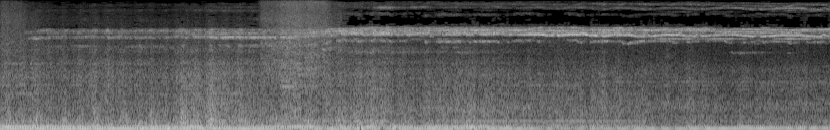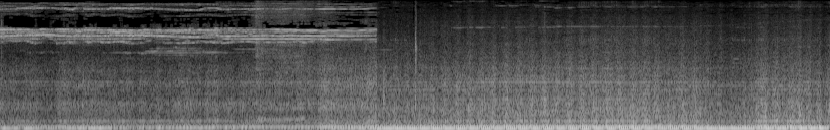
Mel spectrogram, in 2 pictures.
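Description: NJ Transit diesel-hauled commuter train squealing steadily and high-pitched as it slows into the station, the squeal cutting off about fifteen seconds in. A low diesel rumble runs throughout and grows louder once the squeal stops.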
